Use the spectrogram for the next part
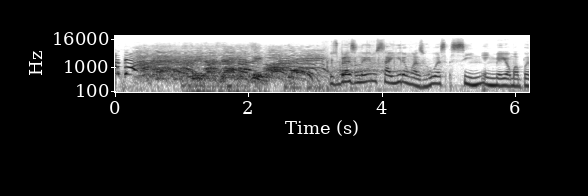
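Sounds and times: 
crowd of protesters shouting and chanting: 0:00.0 - 0:04.1
speech: 0:03.2 - 0:06.2.

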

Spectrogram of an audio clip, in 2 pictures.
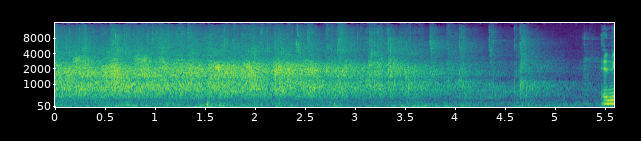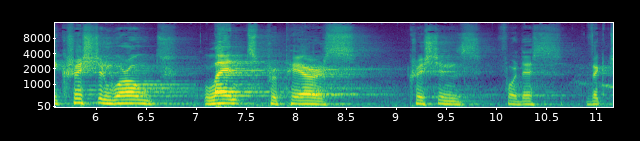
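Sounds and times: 
audience applauding: 0:00.0 - 0:04.8
speech: 0:05.5 - 0:08.6, 0:09.2 - 0:11.1.

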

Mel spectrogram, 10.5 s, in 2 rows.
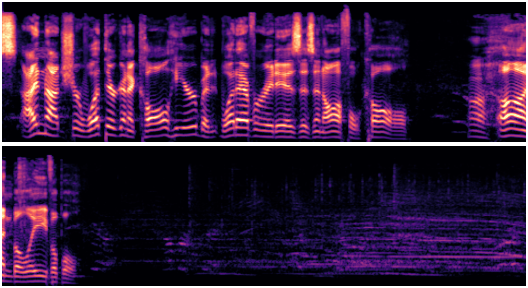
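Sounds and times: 
speech: 0:00.0 - 0:06.1
stadium crowd booing: 0:06.3 - 0:10.4.

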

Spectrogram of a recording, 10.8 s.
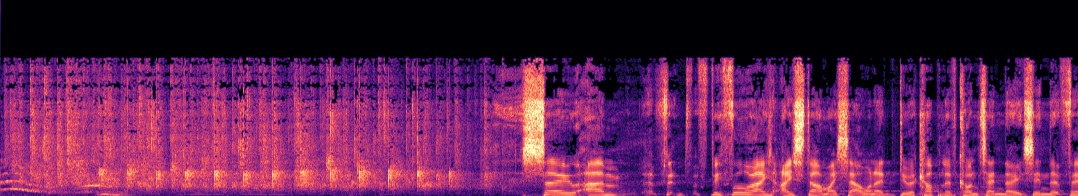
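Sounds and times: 
audience whoops and sliding whistle-like cheer: 0:00.0 - 0:02.9
audience clapping: 0:00.0 - 0:05.5
speech: 0:01.0 - 0:01.5, 0:05.4 - 0:10.7.

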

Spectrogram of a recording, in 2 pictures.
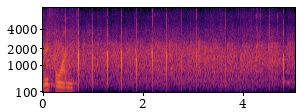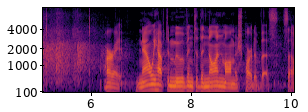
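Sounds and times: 
speech: 0:00.0 - 0:00.8, 0:06.3 - 0:10.0
audience applauding: 0:00.0 - 0:06.4.

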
